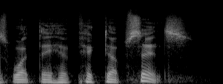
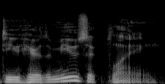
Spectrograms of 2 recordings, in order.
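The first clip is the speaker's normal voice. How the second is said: ordinary delivery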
